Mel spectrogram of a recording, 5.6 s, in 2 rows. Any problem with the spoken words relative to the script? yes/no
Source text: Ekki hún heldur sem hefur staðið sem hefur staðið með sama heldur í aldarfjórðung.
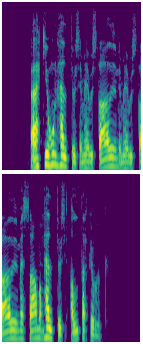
no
